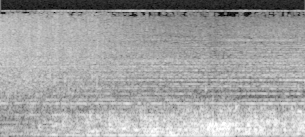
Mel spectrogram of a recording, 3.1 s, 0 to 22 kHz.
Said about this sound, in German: Badeurlaub am Jurameer. In 150 Millionen Jahren steht ungefähr hier der Dom von Eichstätt. Jetzt plätschern die Wellen in einem subtropischen Paradies.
